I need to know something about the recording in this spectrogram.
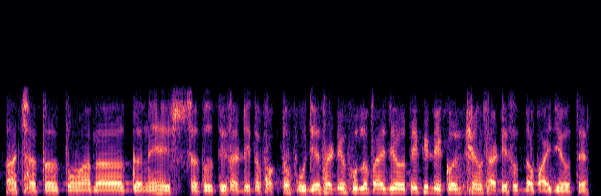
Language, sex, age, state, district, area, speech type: Marathi, male, 45-60, Maharashtra, Nagpur, rural, conversation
